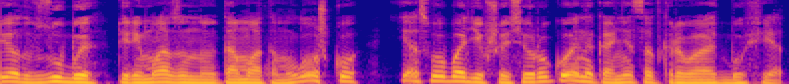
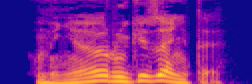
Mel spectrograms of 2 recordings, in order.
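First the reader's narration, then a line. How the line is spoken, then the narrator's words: Confused reply. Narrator (Russian): растерянно отвечает Нёхиси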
